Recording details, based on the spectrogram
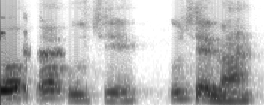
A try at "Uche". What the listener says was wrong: Ucha. UCHA, not UCHE.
